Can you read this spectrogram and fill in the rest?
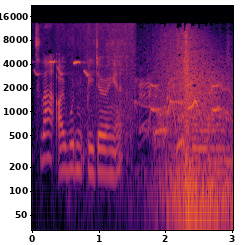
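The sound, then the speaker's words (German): Several sled dogs bark and yip excitedly while being harnessed, jumping and eager to set off; high-pitched overlapping calls in quick bursts, then a noisy rush of commotion and rustling takes over as the yelps continue. “Wenn wir sie einschirren, springen und bellen die Hunde, weil sie los wollen.”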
